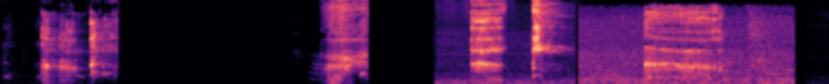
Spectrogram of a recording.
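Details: Woman burping: a run of loud, voiced belches, some brief and some long and drawn out, in a quiet room.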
